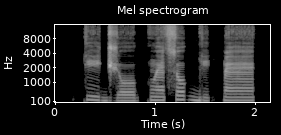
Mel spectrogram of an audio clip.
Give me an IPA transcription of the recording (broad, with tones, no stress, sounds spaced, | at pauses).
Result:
k i˦˨ d͡ʒ oː˨ kʷ ɛ̃˧ s o˦ ɡ͡b i˨ k͡p ɛ̃˧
